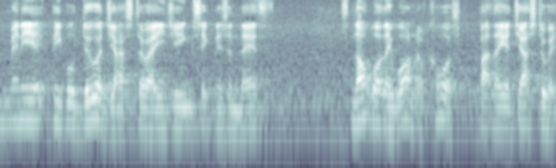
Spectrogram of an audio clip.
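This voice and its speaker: A man at a moderate pace with fairly even intonation, amid noticeable background noise and audible room echo. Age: 60s. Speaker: Buddhist monk. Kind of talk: dharma talk Q&A. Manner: conversational.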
